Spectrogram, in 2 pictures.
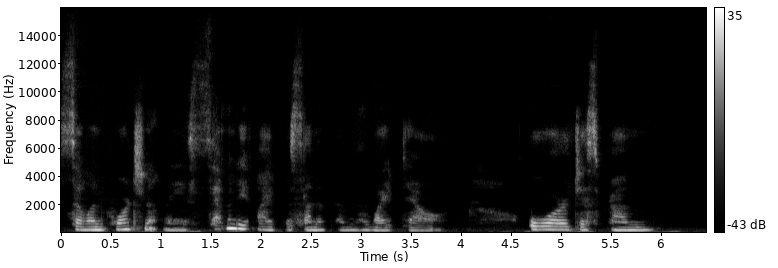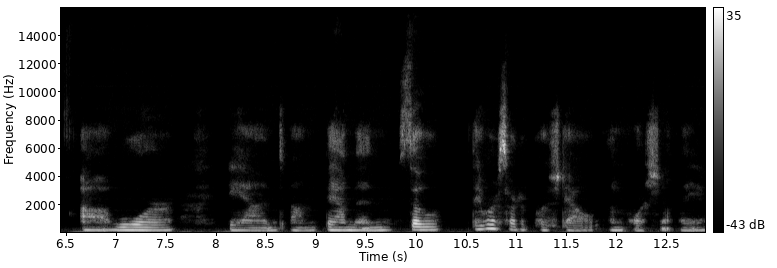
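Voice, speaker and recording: A soft-spoken woman talks at a fairly slow pace with a medium pitch and ordinary pitch variation. Her loudness swings widely, in a dry, close sound with no echo. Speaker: history storyteller. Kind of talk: relaxing quiet narration. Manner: quiet.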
